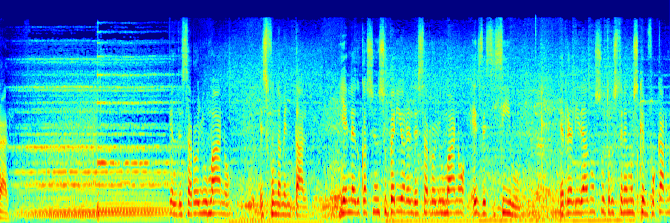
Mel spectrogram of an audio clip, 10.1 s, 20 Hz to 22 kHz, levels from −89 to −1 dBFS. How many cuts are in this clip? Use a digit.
1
